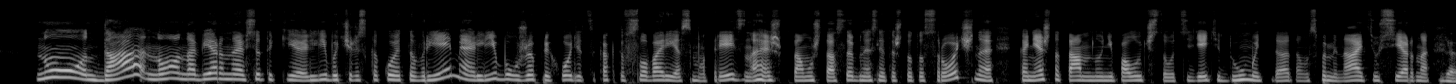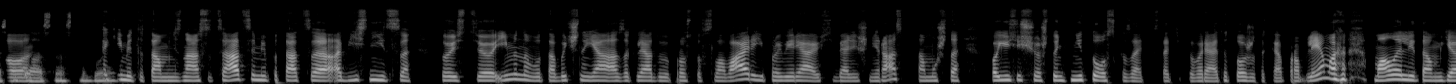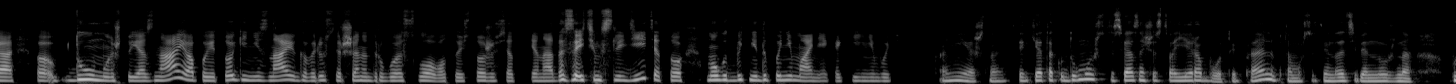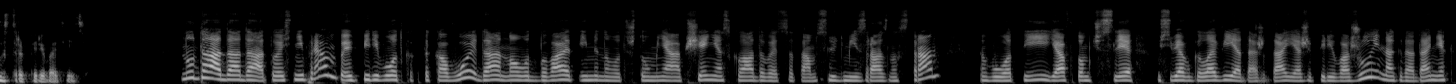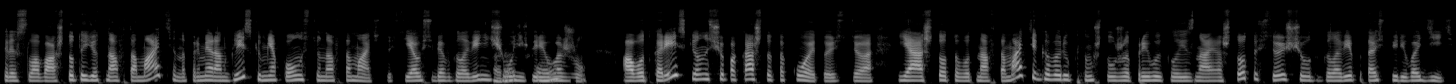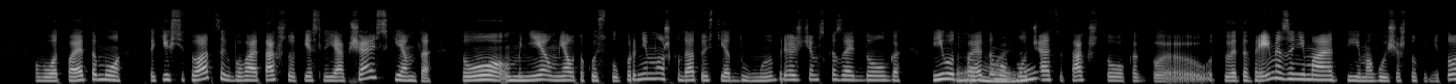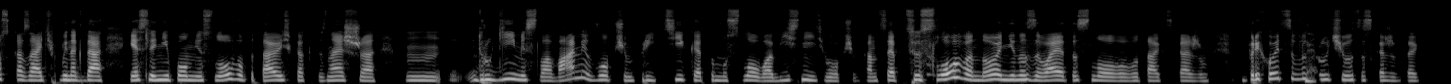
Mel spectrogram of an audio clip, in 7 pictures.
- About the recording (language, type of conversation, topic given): Russian, advice, Как справиться с языковым барьером во время поездок и общения?
- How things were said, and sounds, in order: chuckle; stressed: "думаю"; chuckle; laughing while speaking: "концепцию"; chuckle; tapping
